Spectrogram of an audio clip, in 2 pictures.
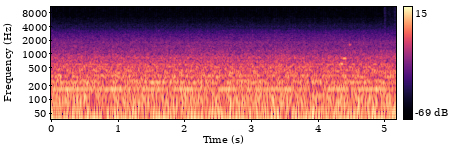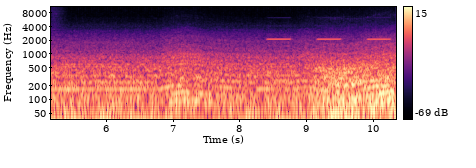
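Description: A truck engine rumbles at a steady idle.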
